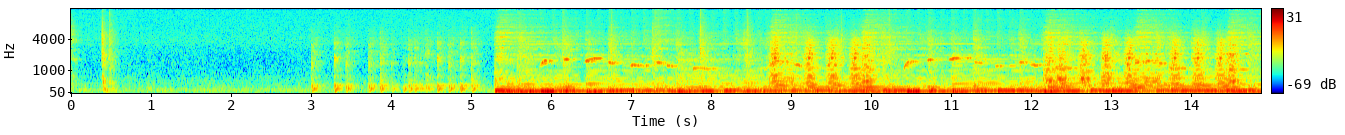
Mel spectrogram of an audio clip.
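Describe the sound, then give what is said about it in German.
A few quiet clicks, then playback of a newly set-up song prepared for mixing starts abruptly, loud, with heavy bass, steady rhythm and a bright melodic line running on top until the end. “Und damit ist das mein achter Song sozusagen der zum Mischen vorbereitet ist.”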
